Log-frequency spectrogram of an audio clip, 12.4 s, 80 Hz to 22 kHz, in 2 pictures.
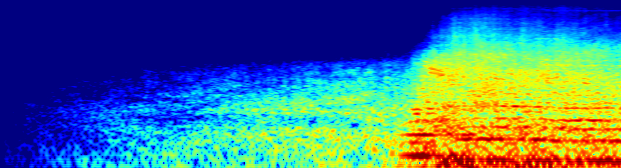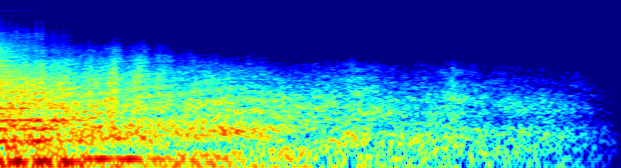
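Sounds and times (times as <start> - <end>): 
flying vehicle passing by: 4.0 - 9.2.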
